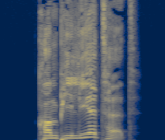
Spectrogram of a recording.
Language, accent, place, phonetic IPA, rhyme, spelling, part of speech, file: German, Germany, Berlin, [kɔmpiˈliːɐ̯tət], -iːɐ̯tət, kompiliertet, verb, De-kompiliertet.ogg
- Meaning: inflection of kompilieren: 1. second-person plural preterite 2. second-person plural subjunctive II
